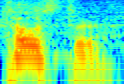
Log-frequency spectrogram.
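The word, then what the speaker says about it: Towcester: to to toter yeah toest sh toest toaster and b b but B Bicester or B to toester no it's just toaster okay cool isn't it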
